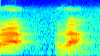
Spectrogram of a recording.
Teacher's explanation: ऐसे व्यंजन जिनको बोलने पर जीभ पीछे की ओर लुढ़कती है, लुंठित व्यंजन कहलाते हैं।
